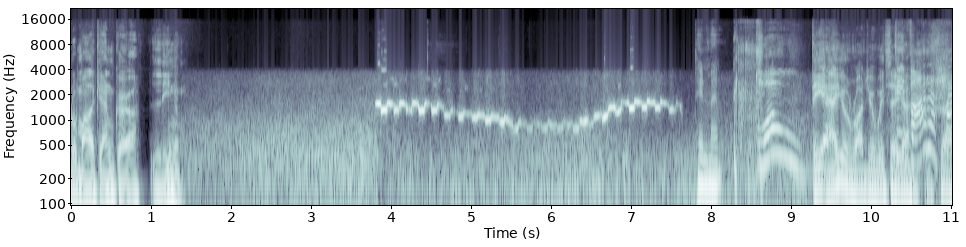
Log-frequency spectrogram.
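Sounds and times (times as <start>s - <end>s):
speech: 0.0s - 1.5s, 7.8s - 10.9s
man whistling a melody over a phone line: 3.8s - 7.7s.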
